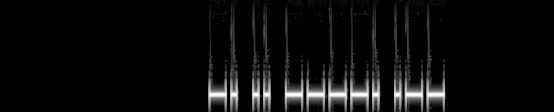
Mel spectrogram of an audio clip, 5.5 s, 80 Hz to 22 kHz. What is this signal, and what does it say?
Morse code, heard as a keyed tone, about 22 wpm, 700 Hz. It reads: NI9W
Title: USA Call Signs - 4 Characters - Repeated 3x - 22wpm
